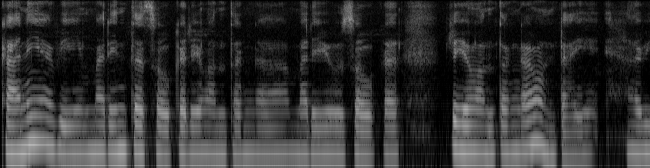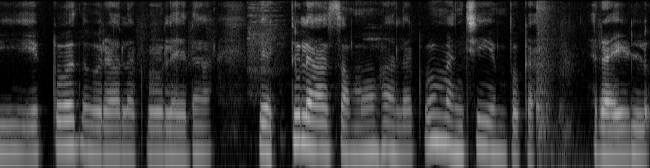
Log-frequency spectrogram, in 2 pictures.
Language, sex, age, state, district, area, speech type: Telugu, female, 45-60, Andhra Pradesh, West Godavari, rural, spontaneous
